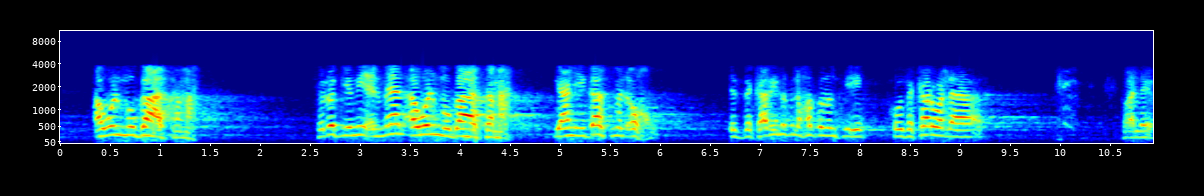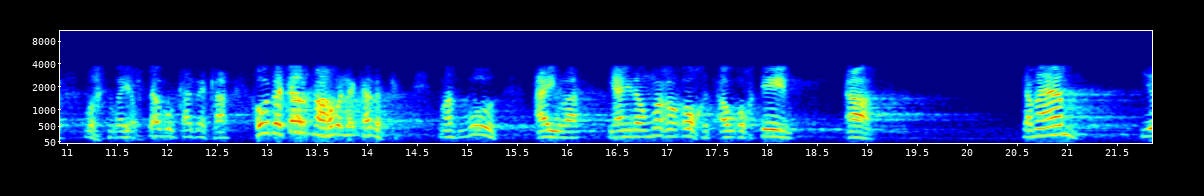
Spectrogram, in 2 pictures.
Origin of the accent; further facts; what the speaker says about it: Hadhramaut, Yemen; احنا من حضرموت، حضرموت كمان صبامة الشمس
